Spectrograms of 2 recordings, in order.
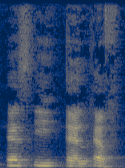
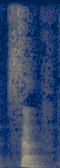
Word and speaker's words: self: in the last one s-e-l-f it is pronounced as self so self even if you don't hear the pronunciation of letter l it is mildly pronounced okay now in this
